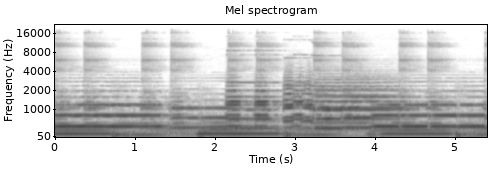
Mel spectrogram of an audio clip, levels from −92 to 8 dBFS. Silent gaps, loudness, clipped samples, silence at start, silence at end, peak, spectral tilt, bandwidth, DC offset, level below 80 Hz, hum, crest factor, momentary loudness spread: none; -25 LUFS; under 0.1%; 0 s; 0 s; -10 dBFS; -7 dB/octave; 17.5 kHz; under 0.1%; -46 dBFS; none; 14 dB; 5 LU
